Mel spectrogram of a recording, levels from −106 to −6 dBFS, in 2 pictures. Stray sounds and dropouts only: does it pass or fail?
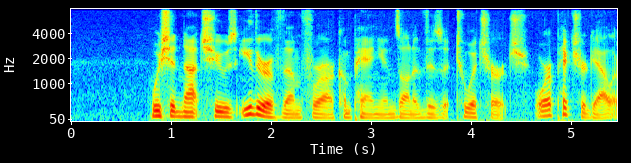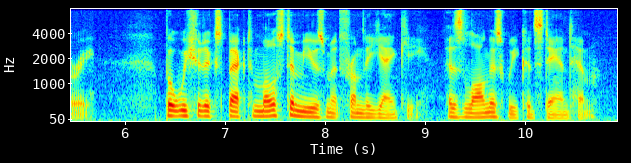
pass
